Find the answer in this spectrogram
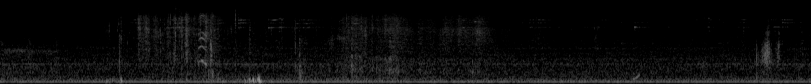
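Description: Faint patter and rustling of a dog running across dry fallen leaves, over a steady low hum. A short, slightly louder low sound comes about two and a half seconds in.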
